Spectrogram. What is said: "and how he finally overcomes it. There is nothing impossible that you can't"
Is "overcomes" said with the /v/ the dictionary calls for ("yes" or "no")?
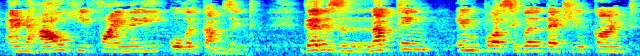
yes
